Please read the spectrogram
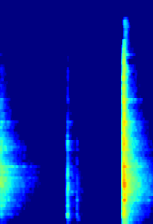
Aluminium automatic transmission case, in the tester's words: get that solid sound when it's seated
